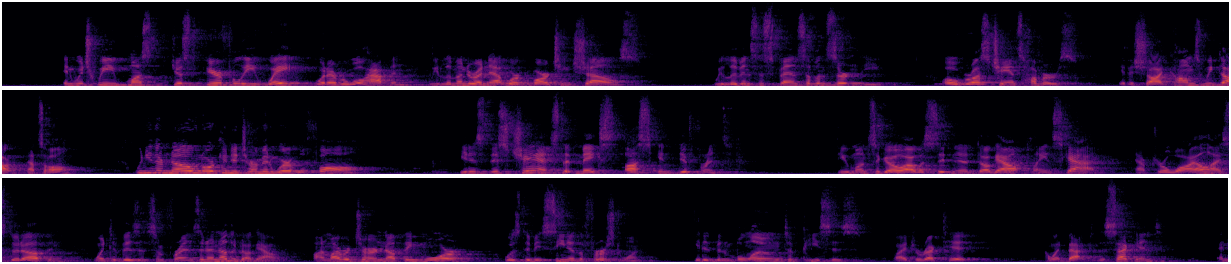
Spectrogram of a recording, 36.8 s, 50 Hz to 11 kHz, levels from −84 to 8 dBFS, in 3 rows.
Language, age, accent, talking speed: English, 40-59, American, 180 wpm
